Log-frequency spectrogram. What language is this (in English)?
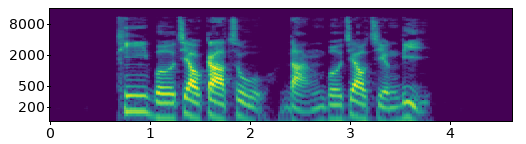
Min Nan Chinese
